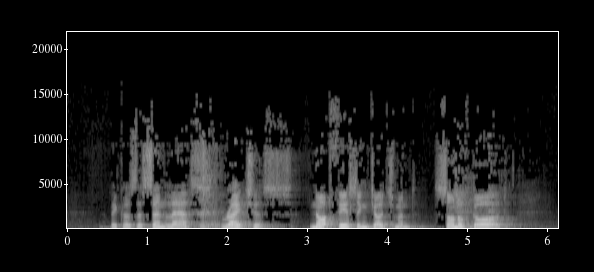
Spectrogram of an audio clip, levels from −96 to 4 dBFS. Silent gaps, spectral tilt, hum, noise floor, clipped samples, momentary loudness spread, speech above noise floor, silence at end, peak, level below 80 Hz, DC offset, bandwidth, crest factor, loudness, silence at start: none; -5 dB/octave; none; -60 dBFS; under 0.1%; 15 LU; 32 dB; 0.55 s; -8 dBFS; -64 dBFS; under 0.1%; 15 kHz; 22 dB; -28 LUFS; 0.45 s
